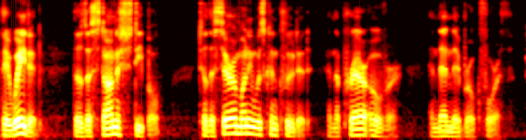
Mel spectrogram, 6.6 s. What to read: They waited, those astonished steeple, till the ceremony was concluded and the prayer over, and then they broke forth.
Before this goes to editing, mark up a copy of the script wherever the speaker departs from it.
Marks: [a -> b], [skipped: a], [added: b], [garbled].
They waited, those astonished steeple, till the ceremony was concluded and the prayer over, and then they broke forth.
